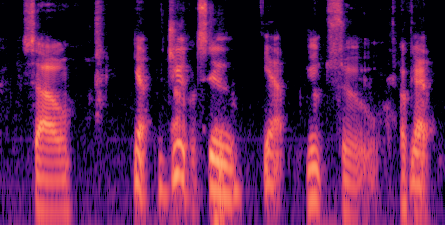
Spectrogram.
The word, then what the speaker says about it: Jyutsu: Jutsu. Okay. Yeah. Think of that like J-Y-U, Jew, you know, almost like Jew, like Jewish, but not exactly.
